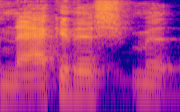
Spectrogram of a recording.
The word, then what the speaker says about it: Natchitoches: The problem is is there's Nacadesh Louisiana and Nacadocious Texas and they're not spelled the same but they sound similar.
